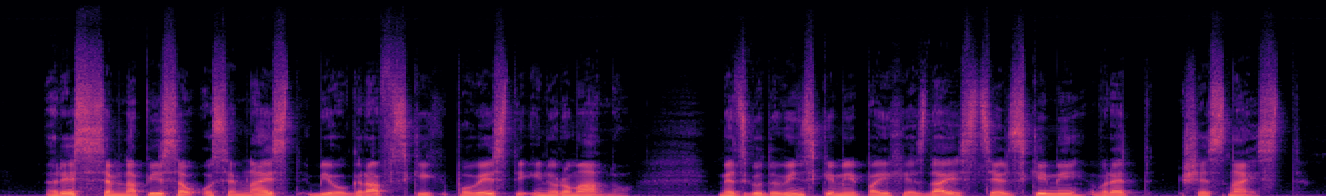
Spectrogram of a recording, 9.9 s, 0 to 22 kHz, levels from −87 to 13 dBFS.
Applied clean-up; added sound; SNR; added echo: none; none; none; none.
